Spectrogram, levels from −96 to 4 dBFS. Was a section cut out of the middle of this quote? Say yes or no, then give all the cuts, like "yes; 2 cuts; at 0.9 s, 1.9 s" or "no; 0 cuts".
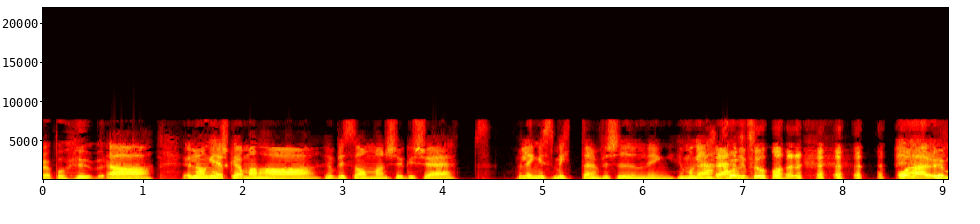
yes; 3 cuts; at 1.8 s, 6.7 s, 7.1 s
